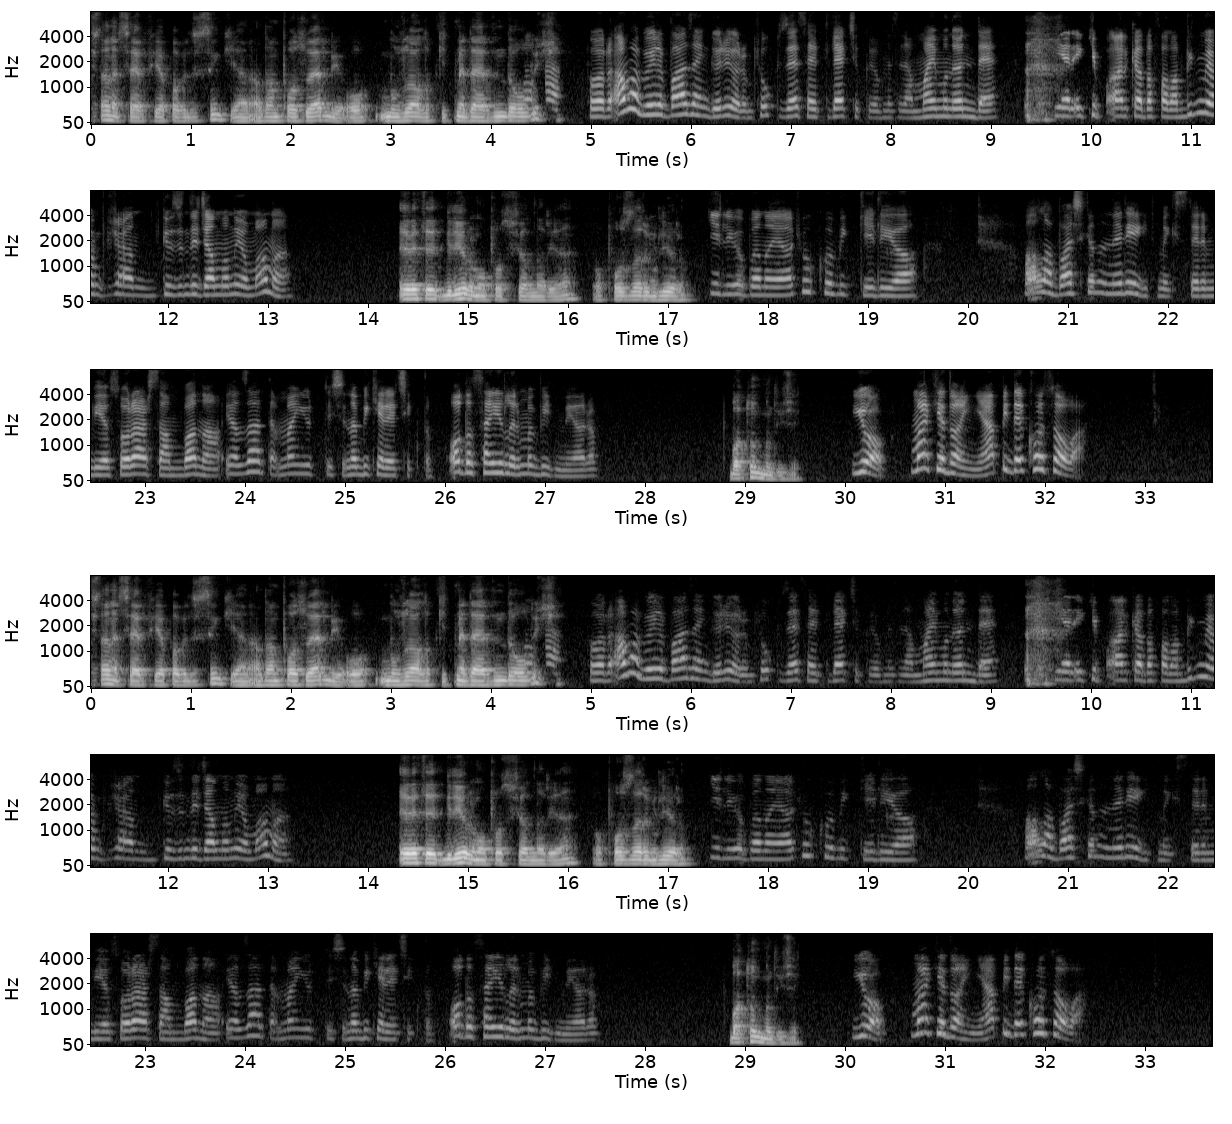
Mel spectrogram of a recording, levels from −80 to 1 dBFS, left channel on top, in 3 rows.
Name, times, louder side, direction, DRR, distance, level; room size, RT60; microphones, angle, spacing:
voice 1, 0.0-4.6 9.4-9.7 14.3-17.2 28.9-29.5, right 2 dB, 5° right, 0.3 m, -23 dB
voice 2, 4.3-4.7 5.0-9.1 9.6-13.3 16.8-16.9 17.4-19.5 20.1-20.3 20.6-27.5 30.1-30.4 30.7-32.4, left 5 dB, 70° left, 0.4 m, -31 dB
2.3 x 2.1 x 2.5 m
head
